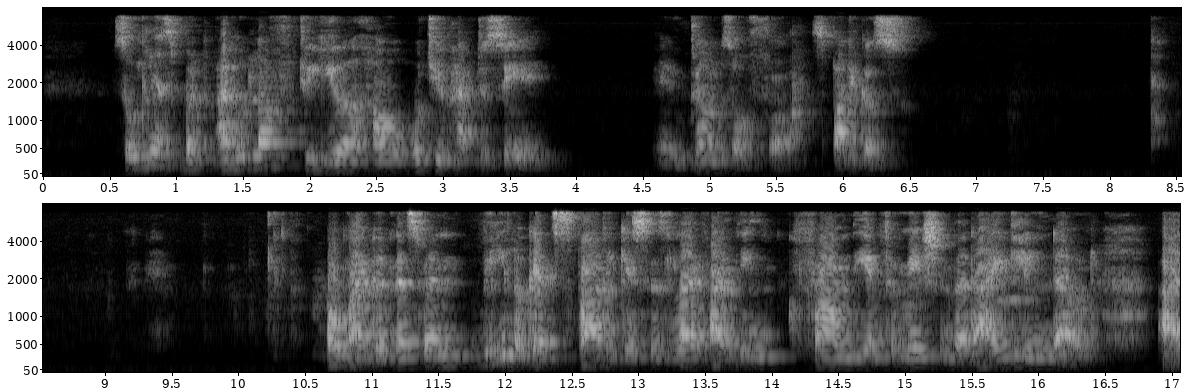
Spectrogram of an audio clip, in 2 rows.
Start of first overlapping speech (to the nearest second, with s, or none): none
